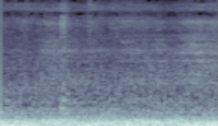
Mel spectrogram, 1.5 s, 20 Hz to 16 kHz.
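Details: Subaru Forester SG5 driving after front suspension knock repair and power steering pump replacement: only a low even road rumble, no clunks or knocks from the front end; suspension tight.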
